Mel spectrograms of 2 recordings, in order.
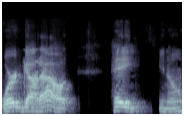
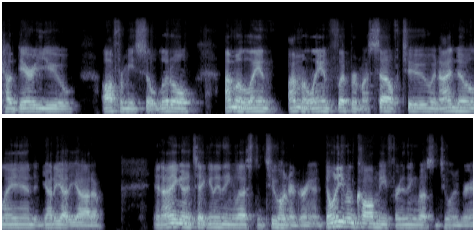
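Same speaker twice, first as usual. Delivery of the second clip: usual speaking voice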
